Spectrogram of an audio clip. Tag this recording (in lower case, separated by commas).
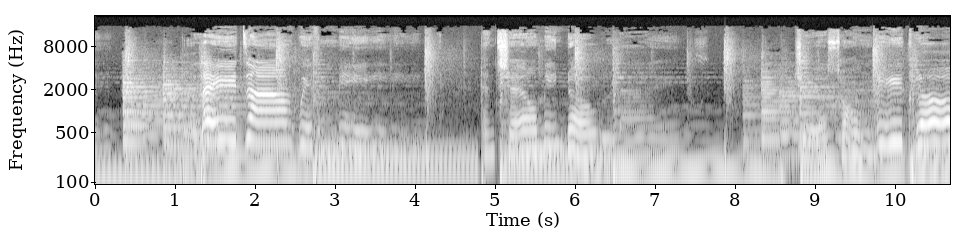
music, female singing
